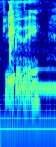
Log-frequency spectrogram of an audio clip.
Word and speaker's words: Beulah: Beulah Shepherd, pronounced Bewley.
